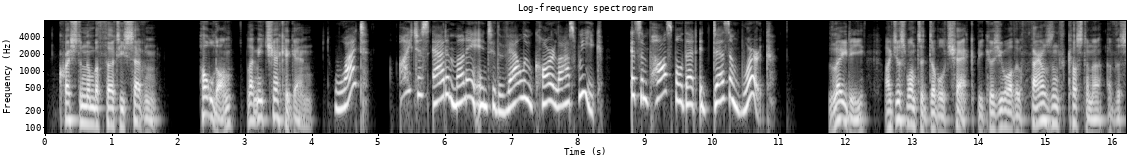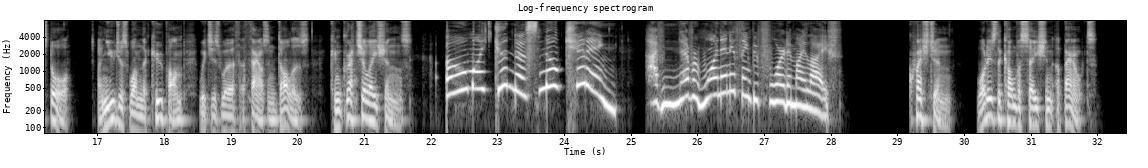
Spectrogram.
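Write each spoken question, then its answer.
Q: What is the conversation about?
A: The woman won a $1,000 coupon for being the store's 1,000th customer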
